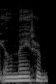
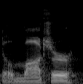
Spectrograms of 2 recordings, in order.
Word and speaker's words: Ilmater: Hey, by the way, there's like 3 or 4 different ways they pronounce Ilmater, Ilmater, Ilmater. I say Ilmater because that's the one I hear the most often.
